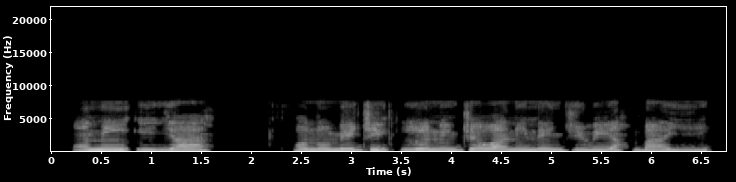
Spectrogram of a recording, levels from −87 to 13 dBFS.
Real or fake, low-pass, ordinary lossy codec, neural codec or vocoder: fake; none; none; codec, 16 kHz, 16 kbps, FreqCodec, smaller model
